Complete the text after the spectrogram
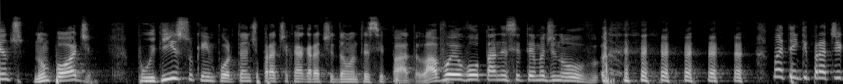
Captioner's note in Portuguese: Risos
